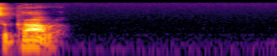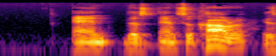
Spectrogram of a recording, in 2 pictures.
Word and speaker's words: Saqqara: is spelled SAH a are aah but it's pronounced Saqqara and this and sakara is now known as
